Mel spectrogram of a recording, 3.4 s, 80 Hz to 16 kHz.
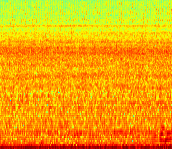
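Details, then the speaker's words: Mazda 3 1.6 four-cylinder after cylinder head work, needed because a badly warped head from an engine-block problem damaged a valve: even, steady idle hum, no knocks or misses, checked for coolant bubbling; normal idle. "tingnan natin kung ah matining na yung andar ng ating Mazda Tre at kung wala n bulwak"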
